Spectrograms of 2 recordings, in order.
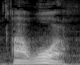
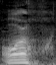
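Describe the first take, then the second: First: The word begins with an 'a' before 'wor'. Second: The word begins directly with an 'o' sound. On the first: The speaker calls it right. "the word is a war" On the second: The speaker calls it wrong. "that's the pronunciation, that's incorrect"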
